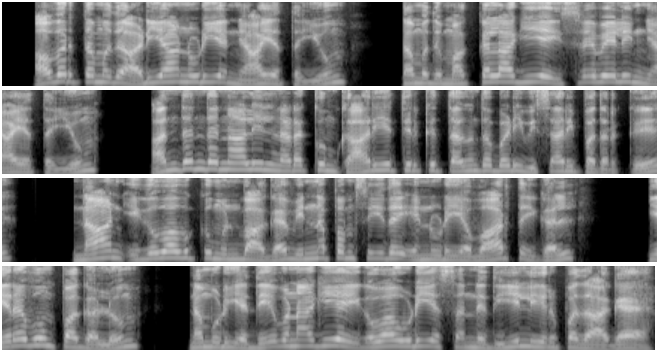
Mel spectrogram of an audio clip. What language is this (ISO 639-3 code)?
tam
